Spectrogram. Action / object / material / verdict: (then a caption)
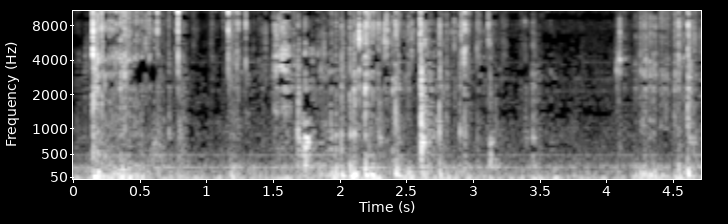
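scrape / solid soap bar cut with a knife blade / soap / none. A green and purple solid bar of soap, held in a hand with long nails, is sliced and scraped with a utility knife blade. The result is a run of quiet, crisp, bright scraping and crackling strokes, with short sharp clicks scattered between them.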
